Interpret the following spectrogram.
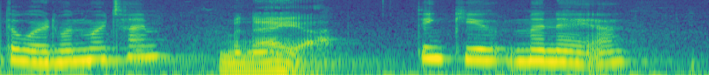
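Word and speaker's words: menaia: sentence the priest had an impressive collection of Mana can I have the part of speech please it's a plural noun are there any alternate pronunciations no can you please repeat the word one more time Mana thank you Mana m e n a i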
